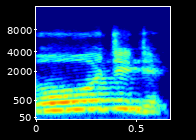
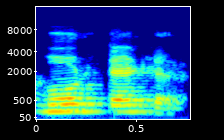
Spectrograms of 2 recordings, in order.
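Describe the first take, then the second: First: The final syllable sounds like 'tid'. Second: The final syllable sounds like 'ted'. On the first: The speaker calls it right. "must be pronounced like" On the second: The speaker calls it wrong.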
